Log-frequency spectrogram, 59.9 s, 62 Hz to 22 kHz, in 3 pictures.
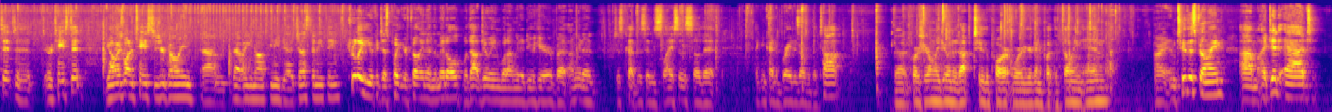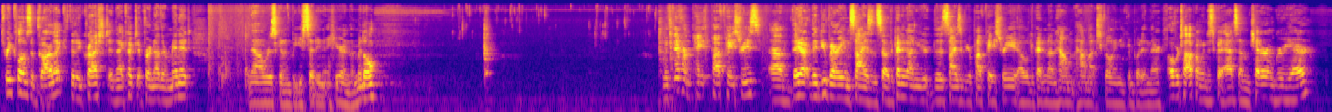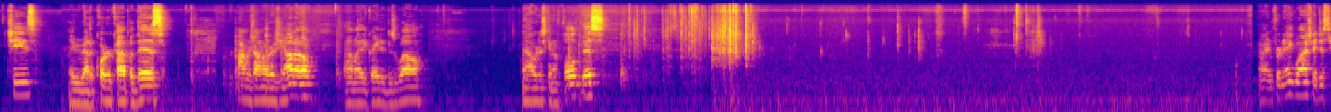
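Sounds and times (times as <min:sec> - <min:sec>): parchment paper crinkling: 0:00.0 - 0:06.3, 0:08.2 - 0:17.3, 0:48.4 - 0:51.5.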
